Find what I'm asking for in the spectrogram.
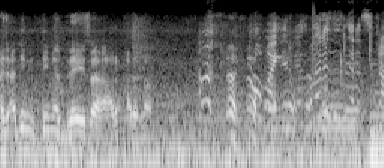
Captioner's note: laughter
